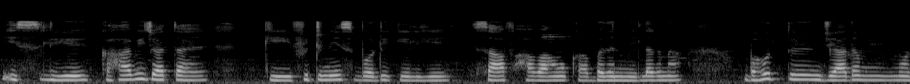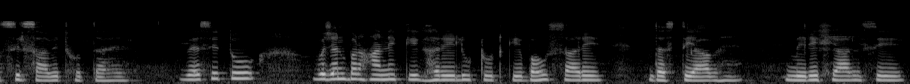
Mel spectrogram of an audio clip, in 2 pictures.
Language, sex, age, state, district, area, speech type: Urdu, female, 18-30, Bihar, Madhubani, rural, spontaneous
